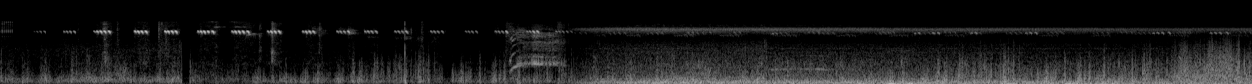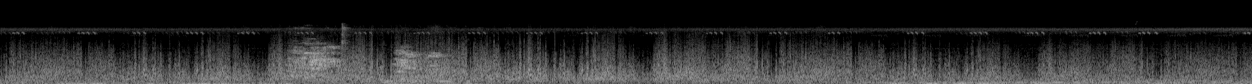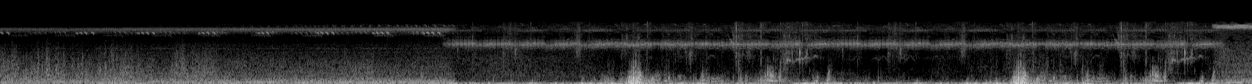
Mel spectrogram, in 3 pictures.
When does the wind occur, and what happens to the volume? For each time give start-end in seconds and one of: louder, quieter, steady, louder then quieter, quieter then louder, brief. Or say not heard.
0.0-37.2 louder then quieter.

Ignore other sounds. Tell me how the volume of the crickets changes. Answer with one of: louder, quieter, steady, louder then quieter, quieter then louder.
quieter then louder.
